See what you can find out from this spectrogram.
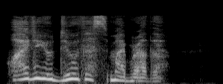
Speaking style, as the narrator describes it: he whispered when out of earshot of the white soldiers

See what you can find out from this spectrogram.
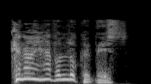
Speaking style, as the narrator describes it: Harry asked Luna eagerly

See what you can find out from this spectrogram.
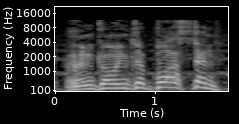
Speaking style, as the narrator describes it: he shrieked

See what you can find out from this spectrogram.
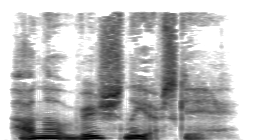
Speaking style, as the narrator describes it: he murmured

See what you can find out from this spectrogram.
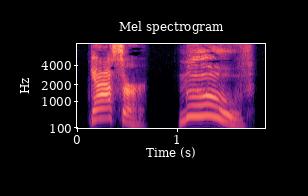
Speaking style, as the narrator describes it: Iggy yelled from 20 feet above him

